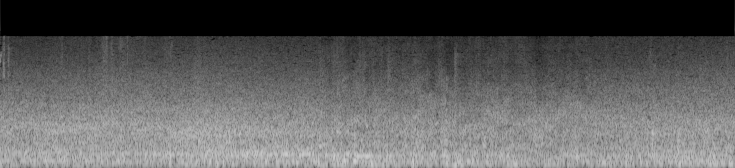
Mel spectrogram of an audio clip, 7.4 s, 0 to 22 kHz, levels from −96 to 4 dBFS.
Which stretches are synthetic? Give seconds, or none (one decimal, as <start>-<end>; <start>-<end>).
3.2-5.9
